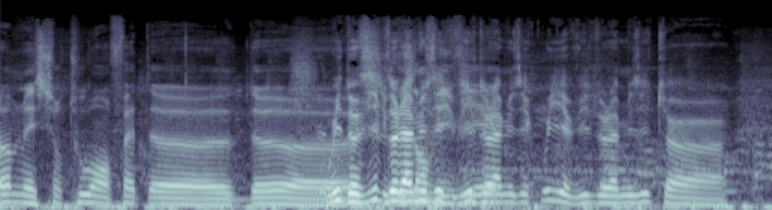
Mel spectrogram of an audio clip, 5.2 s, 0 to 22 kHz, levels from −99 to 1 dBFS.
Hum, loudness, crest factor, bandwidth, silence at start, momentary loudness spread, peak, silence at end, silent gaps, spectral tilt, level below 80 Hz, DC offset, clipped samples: none; -19 LUFS; 18 dB; 15 kHz; 0 s; 11 LU; 0 dBFS; 0 s; none; -6.5 dB/octave; -32 dBFS; under 0.1%; under 0.1%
